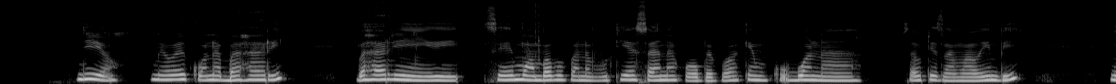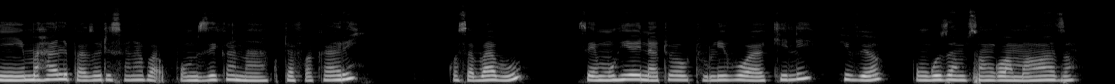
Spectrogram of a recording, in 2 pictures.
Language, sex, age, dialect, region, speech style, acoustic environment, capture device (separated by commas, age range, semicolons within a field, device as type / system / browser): Swahili, female, 25-34, Kenya - Mombasa, Kenya, excited; nervous, silence, mobile / Linux / Chrome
